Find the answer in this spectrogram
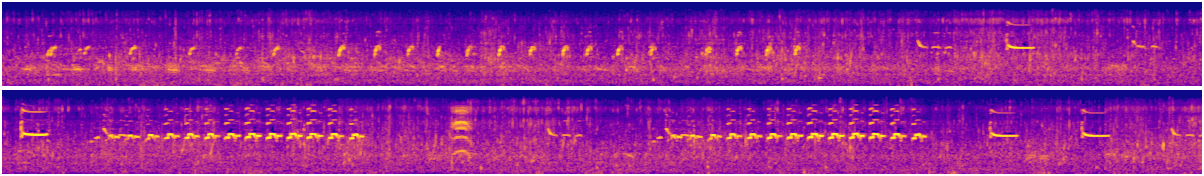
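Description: Bird calls: a run of short rising chirps, two or three a second, for about the first ten seconds, then scattered single notes and two fast trills of about eight notes a second, one past the middle and one near the end.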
